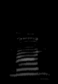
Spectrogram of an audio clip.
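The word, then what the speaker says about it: ngon: How do you say this tasty? Stop. Go away. Non. Non. Sounds like N-O-N, right? But N-G-O-N.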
